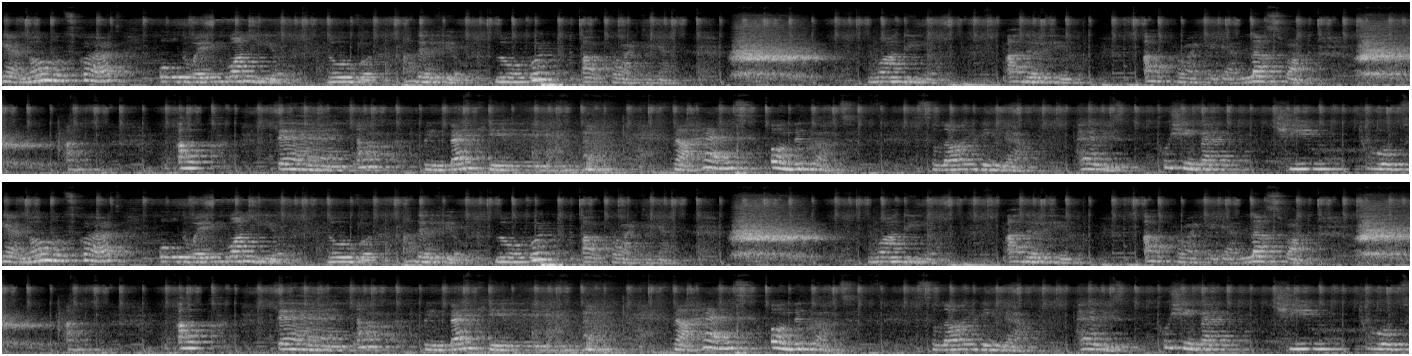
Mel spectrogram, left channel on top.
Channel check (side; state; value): both; identical; correlation 1.00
